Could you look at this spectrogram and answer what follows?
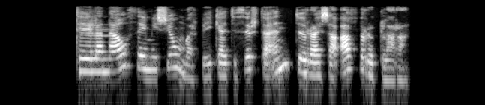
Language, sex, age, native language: Icelandic, female, 40-49, Icelandic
